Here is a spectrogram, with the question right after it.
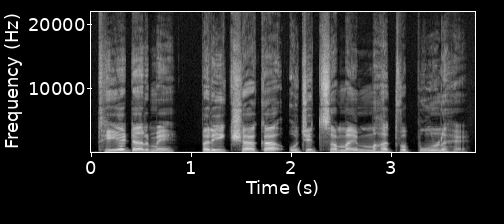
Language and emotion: Hindi, neutral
